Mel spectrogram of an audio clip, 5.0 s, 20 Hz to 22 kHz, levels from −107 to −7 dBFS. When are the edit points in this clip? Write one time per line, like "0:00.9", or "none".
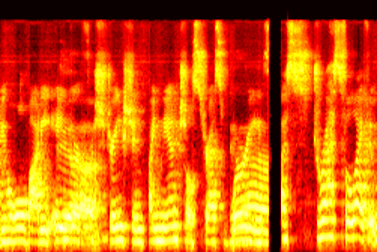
0:03.6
